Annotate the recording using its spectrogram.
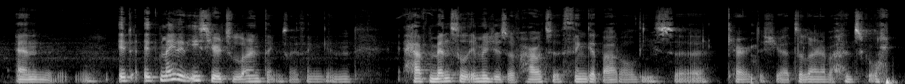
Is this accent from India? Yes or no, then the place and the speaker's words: no; Denmark; English is a second language; I'm from Denmark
